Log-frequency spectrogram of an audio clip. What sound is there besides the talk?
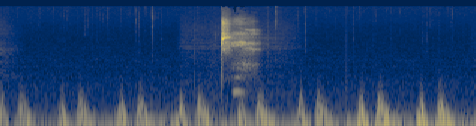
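heartbeat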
